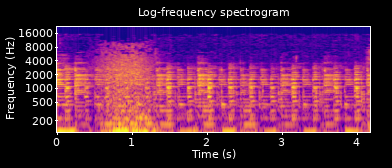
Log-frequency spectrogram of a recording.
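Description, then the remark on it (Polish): A short song is played on air, steady with a strong, pulsing bass beat and dense layered instruments, fairly loud, with a brief swell near the start and no talking over it. “A po piosence jeszcze słyszymy się na chwilę. To jest krótka piosenka, ale Krótka, dobra.”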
